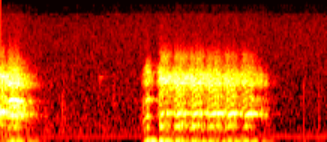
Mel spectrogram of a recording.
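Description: Goats on the Galapagos islands, a single clear bleat lasting under a second after a brief earlier cry, fairly close against a quiet background.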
